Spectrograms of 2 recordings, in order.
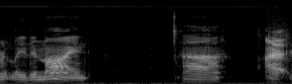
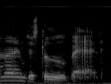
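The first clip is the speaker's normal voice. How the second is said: little bad; 12 dB quieter, faster than usual. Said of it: "or it says".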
